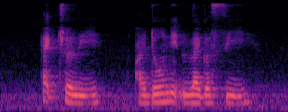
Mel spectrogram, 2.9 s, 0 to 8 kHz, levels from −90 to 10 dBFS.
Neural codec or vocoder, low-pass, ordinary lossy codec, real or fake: none; 7.2 kHz; MP3, 64 kbps; real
